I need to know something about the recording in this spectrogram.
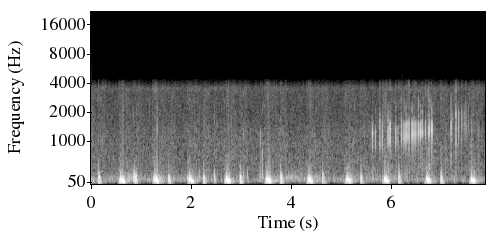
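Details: Brother's heartbeat recorded while he is eating: steady paired heart sounds about 74 a minute, brief chewing or rubbing noise near the end; normal heartbeat.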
